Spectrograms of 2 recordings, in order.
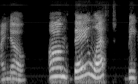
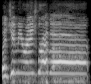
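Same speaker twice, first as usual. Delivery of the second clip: defiant shout; 9 semitones higher, 7 dB louder, slower than usual. Acted.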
